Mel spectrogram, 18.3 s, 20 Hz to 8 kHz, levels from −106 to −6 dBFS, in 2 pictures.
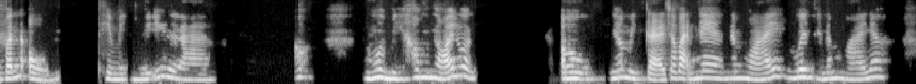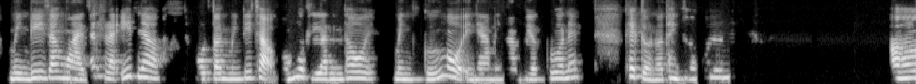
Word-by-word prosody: vẫn 225 +2 +5
ổn, 185 -6 +2 0.4
thì 220 - -3
mình 200 0 0
nghĩ 205 +8 -1
là 190 -8 -1 0.9
ơ, 285 - -3 0.6
đúng 230 +2 +3
rồi, 280 - +6
mình 220 -2 +5
không 270 0 +4
nói 220 +4 +5
luôn. 320 -1 +1 0.9
Ừ, 225 +1 +5 0.3
nghĩa 230 +1 0
là 275 - +1
mình 235 -5 +1
kể 185 -3 +5
cho 240 - 0
bạn 230 -2 +4
nghe, 245 -1 +2
năm 235 +1 0
ngoái, 220 +8 +1
nguyên 270 +3 +4
cái 220 - -5
năm 220 +2 0
ngoái 200 +1 -2
nhá, 280 +3 0 0.5
mình 210 -2 +1
đi 240 +2 +1
ra 245 0 +2
ngoài 225 -5 +2
rất 315 -5 -11
là 215 -2 +1
ít 295 +6 -1
nha, 265 -5 +2 0.4
1 215 - -3
tuần 210 0 +2
mình 205 0 0
đi 235 +2 -2
chợ 235 - +4
có 195 +1 -2
1 285 - +3
lần 210 0 +1
thôi, 235 -2 +1 0.2
mình 200 -1 0
cứ 210 +8 0
ngồi 295 -1 +3
ở - - -3
nhà 195 0 -2
mình 190 0 -4
làm 190 -1 -8
việc 195 -1 -3
luôn 230 +1 0
ấy, 270 - -5 0.5
thế, 300 -1 +3
kiểu, 205 -2 +2
nó 185 - -2
thành 235 -2 +2
thói 195 - -4
quen. 265 -1 -4 1.6
Ờ. 230 +1 +4
225 Hz, 205 wpm, -21 LUFS, 205-250 Hz, 1.6 s, rồi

